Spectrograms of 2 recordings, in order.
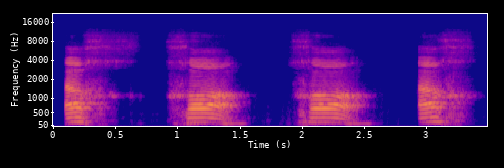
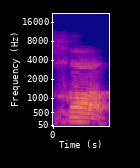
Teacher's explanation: Kha, masa kita sebut tu pangkal lidah kita terangkat. Begitu juga kalau kita membariskannya, kha, pangkal lidah kita terangkat. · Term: isti'la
